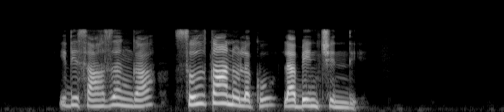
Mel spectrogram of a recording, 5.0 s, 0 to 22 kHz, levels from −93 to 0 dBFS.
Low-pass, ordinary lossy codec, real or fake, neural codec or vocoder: 7.2 kHz; none; real; none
